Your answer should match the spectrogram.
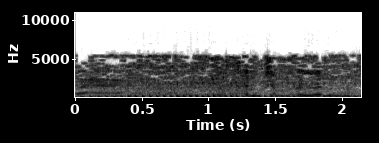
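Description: A voice reading a radio news broadcast over a steady low buzz that runs on without a break.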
